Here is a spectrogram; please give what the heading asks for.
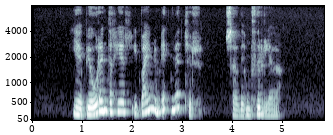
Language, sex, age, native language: Icelandic, female, 40-49, Icelandic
